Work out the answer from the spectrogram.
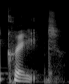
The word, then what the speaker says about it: krait: And I picked the banded sea crate. And when you say crate, it's a type of snake. It's not a box. We're not talking about boxes. K R A I T. Crate.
